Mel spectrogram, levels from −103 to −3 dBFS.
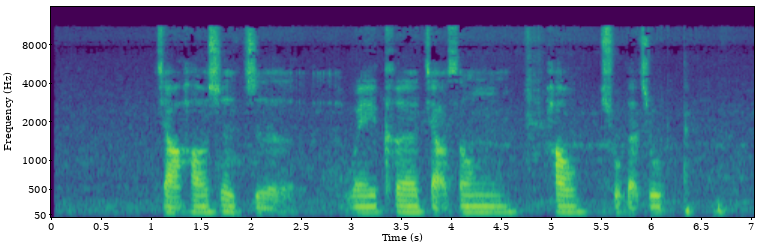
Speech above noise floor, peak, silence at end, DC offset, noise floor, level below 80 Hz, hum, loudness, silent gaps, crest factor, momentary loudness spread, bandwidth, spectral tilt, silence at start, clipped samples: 29 dB; -4 dBFS; 0.3 s; under 0.1%; -52 dBFS; -50 dBFS; none; -24 LUFS; none; 22 dB; 16 LU; 11.5 kHz; -4.5 dB/octave; 1.05 s; under 0.1%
